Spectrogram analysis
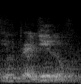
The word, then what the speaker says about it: Impregilo: Se escribe Impregilo, pero se dice Impregilo. Es italiano.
